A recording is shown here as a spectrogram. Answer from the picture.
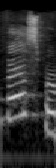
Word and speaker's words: VSEPR: And we pronounce it a variety of different ways. I just say VSEPR. It's a VSEPR model.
